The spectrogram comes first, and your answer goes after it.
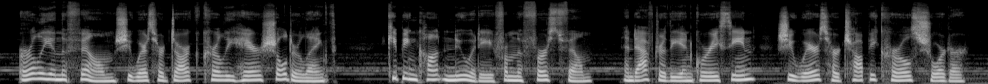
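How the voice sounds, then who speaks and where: Over music in the background, a woman speaks at a moderate pace with very even loudness. Her voice sits at a medium pitch with ordinary pitch variation. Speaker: audio describer. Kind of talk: audio description narration.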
